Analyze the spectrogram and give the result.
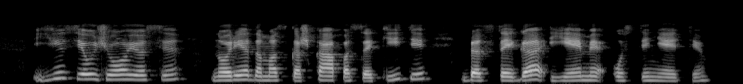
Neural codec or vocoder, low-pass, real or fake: none; 7.2 kHz; real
